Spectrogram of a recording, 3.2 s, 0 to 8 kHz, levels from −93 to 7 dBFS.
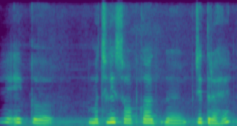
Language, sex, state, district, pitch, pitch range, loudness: Hindi, female, Odisha, Sambalpur, 235 Hz, 225-255 Hz, -19 LUFS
